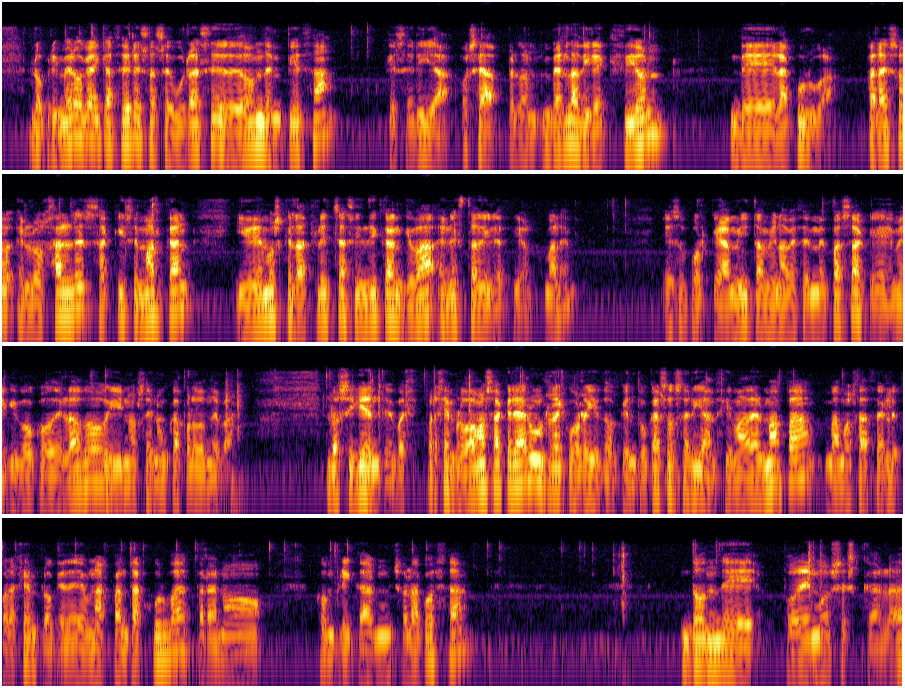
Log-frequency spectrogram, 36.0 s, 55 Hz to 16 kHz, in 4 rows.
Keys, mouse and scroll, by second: 3.5 right click, 18.9 right click, 20.4 s, 21.7 r, 23.3-25.8 middle drag, 25.8 ctrl+click, 25.9-27.2 ctrl+middle drag, 26.5 ctrl+click, 27.2 ctrl+click, 27.8-34.0 ctrl+middle drag, 28.3 ctrl+click, 29.9 ctrl+click, 32.0 ctrl+click, 34.0 right click, 34.2-36.0 middle drag, 35.1 r.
